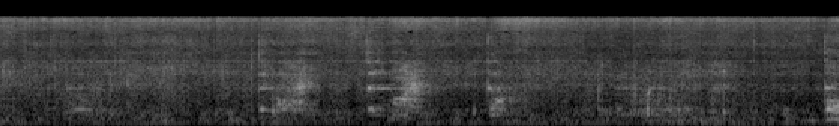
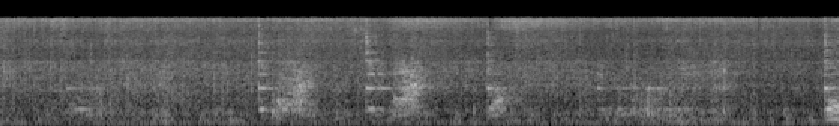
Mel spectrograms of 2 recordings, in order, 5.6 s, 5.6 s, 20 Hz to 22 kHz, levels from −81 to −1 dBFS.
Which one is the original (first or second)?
second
